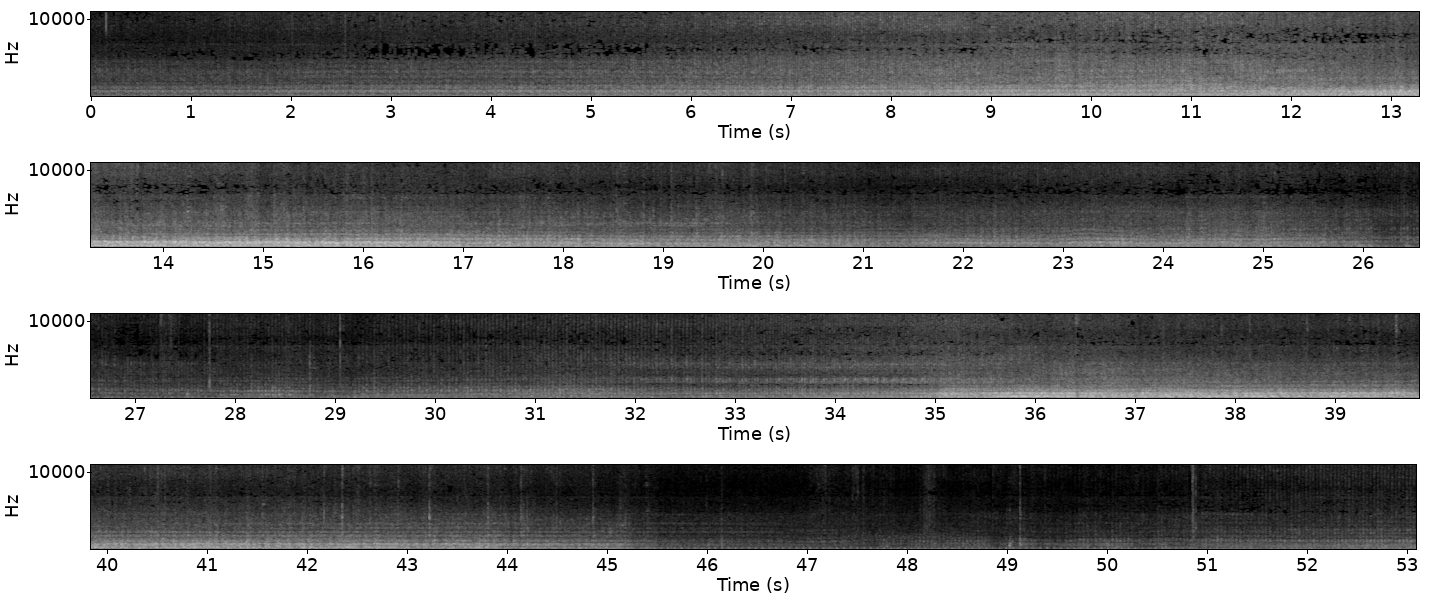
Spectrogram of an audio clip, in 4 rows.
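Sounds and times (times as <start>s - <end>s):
tractor diesel engine under load: 0.0s - 53.0s
rotavator churning soil: 6.5s - 29.8s, 33.6s - 45.4s.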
